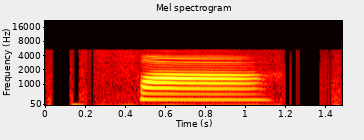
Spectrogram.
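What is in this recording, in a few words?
"faa3", Cantonese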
